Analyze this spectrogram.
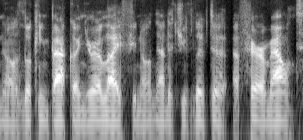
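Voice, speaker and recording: The recording is dry and close, with no echo and a quiet background. A man speaks in a very deep, low voice. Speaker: podcast host. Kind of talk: casual chat.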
